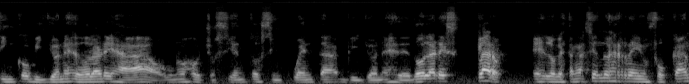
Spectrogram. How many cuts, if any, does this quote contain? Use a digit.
0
